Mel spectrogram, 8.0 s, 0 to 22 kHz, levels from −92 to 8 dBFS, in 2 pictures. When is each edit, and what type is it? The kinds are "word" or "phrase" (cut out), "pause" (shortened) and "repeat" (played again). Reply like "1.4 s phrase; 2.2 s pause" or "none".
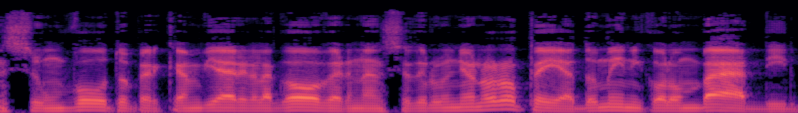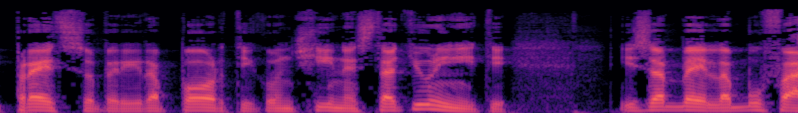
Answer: none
